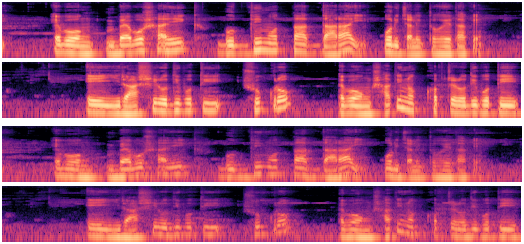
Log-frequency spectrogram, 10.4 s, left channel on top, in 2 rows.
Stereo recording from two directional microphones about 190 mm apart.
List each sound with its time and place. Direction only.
0.4 s speech: 55° left (ahead or behind)
6.0 s speech: 50° left (ahead or behind)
